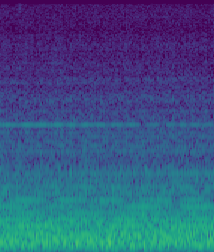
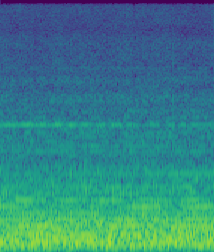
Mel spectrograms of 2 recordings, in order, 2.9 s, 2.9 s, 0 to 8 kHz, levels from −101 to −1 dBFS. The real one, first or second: first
